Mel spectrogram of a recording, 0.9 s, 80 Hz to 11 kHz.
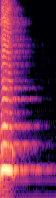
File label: Yamaha EX5, Drums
